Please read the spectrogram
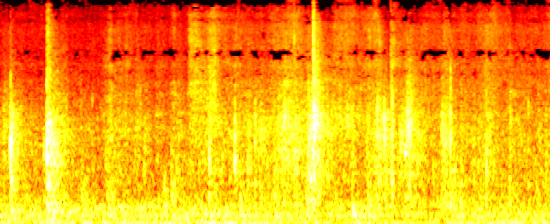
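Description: Paper rustling and a few sharp clicks and knocks on a table, picked up by desk microphones over a steady low room hum.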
